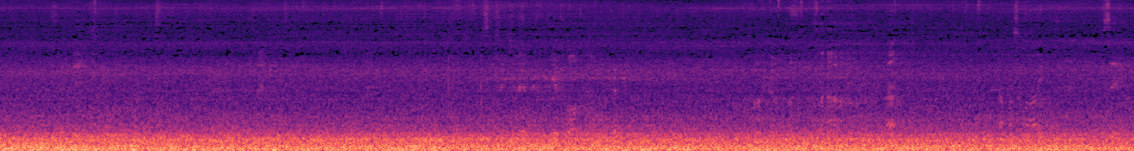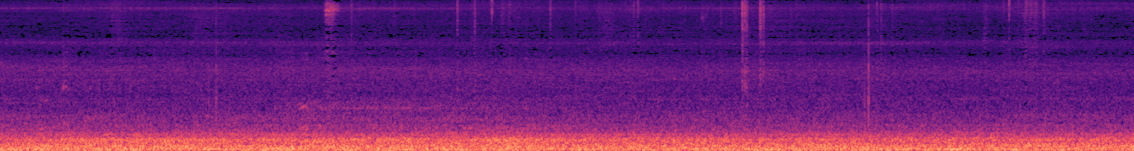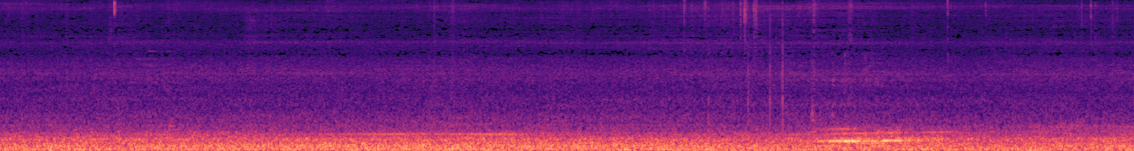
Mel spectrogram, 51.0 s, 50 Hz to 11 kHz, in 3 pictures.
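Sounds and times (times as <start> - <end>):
jet engine cabin rumble: 0.0 - 51.0
short humming tone: 46.1 - 48.8.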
